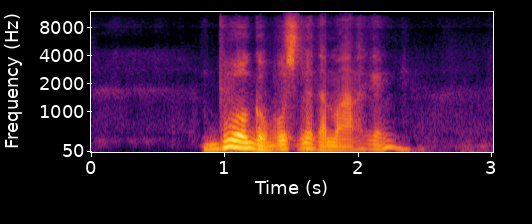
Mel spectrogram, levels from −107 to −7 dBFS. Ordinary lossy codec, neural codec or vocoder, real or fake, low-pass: Opus, 24 kbps; codec, 16 kHz in and 24 kHz out, 0.4 kbps, LongCat-Audio-Codec, four codebook decoder; fake; 10.8 kHz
